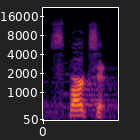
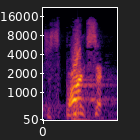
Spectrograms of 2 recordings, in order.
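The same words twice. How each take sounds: First: Said in the usual way. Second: Much louder, higher, with a lift on "sparks"; excited. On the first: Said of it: "Sparks joy". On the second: Shown as a demonstration. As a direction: burst out "Just sparks it" with delight. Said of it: "Ooh, I felt a spark of joy".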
